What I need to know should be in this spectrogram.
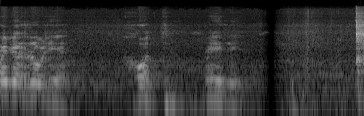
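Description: An elderly man speaks calmly through a microphone outdoors.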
